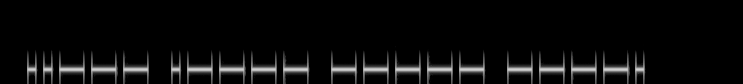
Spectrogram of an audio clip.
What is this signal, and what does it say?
Morse code, heard as a keyed tone, about 15 wpm, 700 Hz. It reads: 2109
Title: CWT Exchange 15wpm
